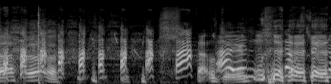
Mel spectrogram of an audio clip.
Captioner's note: Sarah laughing; Tom laughs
